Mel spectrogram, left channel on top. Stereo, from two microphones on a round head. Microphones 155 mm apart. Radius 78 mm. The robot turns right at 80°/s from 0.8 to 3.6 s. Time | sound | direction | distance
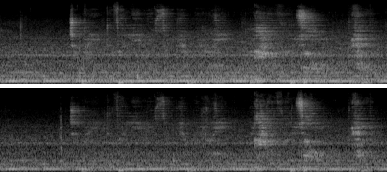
0.7 | whispering | 25° left (ahead or behind) | 1.6 m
